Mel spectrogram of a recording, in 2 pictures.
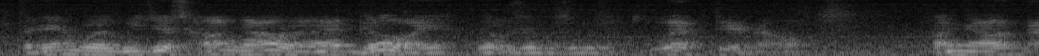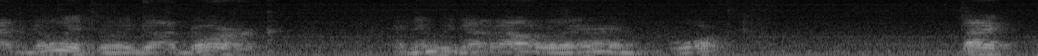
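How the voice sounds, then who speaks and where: In an American accent, a man speaks at a medium pitch with ordinary pitch variation. His pace is moderate with long, frequent pauses, and there is noticeable background noise. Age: 80s+. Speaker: war veteran; farmer. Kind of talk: interview answer.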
